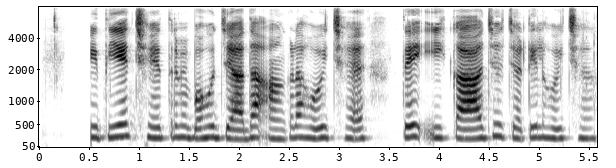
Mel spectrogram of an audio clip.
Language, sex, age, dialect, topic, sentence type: Maithili, female, 18-24, Eastern / Thethi, banking, statement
